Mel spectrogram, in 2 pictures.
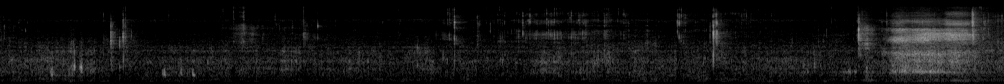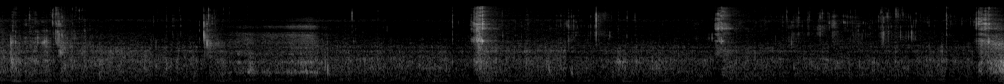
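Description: Close-miked eating of Samyang fire noodles and boiled egg: soft wet chewing with scattered sharp clicks, and one louder burst lasting about a second halfway through.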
